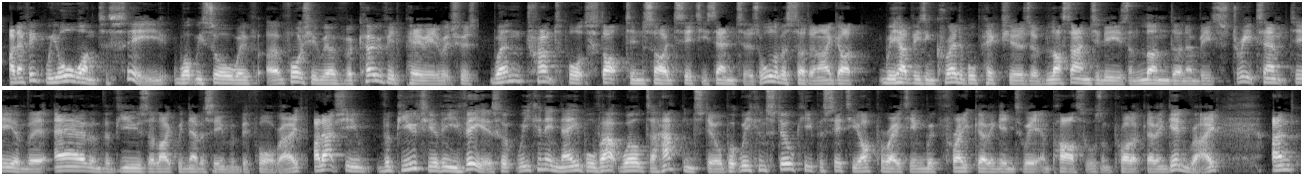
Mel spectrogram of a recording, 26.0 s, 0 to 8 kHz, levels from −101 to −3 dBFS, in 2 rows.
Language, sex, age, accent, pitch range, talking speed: English, male, 40-59, British, 110-145 Hz, 220 wpm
